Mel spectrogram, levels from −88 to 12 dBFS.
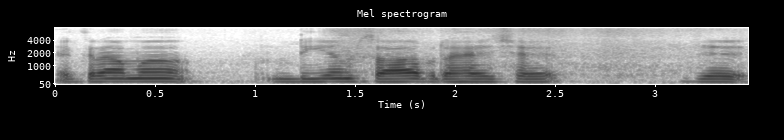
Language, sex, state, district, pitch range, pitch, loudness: Maithili, male, Bihar, Begusarai, 145-160 Hz, 150 Hz, -15 LUFS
